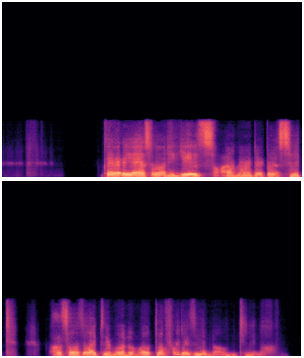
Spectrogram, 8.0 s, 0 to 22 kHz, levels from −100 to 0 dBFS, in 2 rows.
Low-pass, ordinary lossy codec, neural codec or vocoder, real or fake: 7.2 kHz; MP3, 64 kbps; codec, 16 kHz, 0.5 kbps, FreqCodec, smaller model; fake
